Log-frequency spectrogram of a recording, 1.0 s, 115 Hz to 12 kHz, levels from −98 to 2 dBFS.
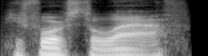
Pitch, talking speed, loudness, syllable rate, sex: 100 Hz, 230 wpm, -15 LUFS, 5.7 syllables/s, male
